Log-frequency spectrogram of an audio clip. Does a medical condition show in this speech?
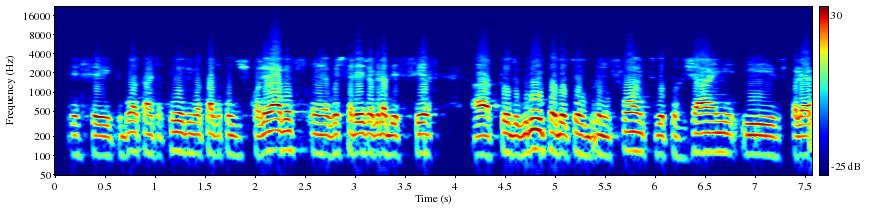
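No.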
